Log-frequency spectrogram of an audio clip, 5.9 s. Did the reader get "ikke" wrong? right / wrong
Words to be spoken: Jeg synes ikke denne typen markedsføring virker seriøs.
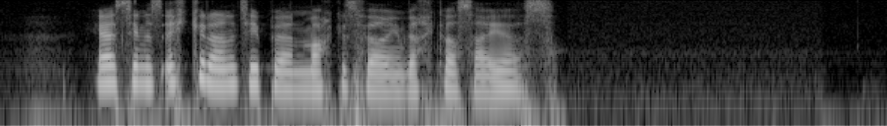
right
